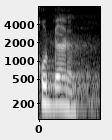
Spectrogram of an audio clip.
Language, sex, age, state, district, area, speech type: Sindhi, female, 30-45, Gujarat, Junagadh, urban, read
